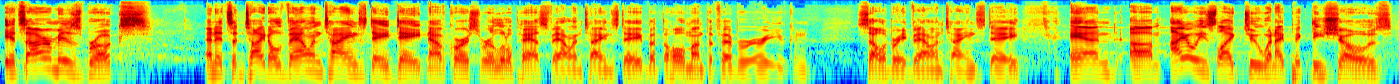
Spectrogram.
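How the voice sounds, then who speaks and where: A man's voice: fairly high pitch, normal speed, a bit bright, smooth. A man chatting as host, giving a live introduction to a radio play. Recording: echoey hall with long reverb.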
